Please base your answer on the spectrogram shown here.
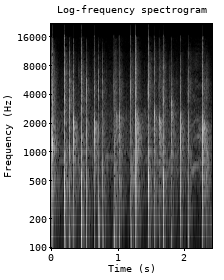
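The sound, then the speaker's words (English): An artificial audience clapping effect plays alone. It consists of many sharp, distinct hand claps in an uneven, sparse pattern, like a small group applauding, with no talk over it. “You know what I love about the digital space? When you can't afford a real live audience, you just make one.”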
